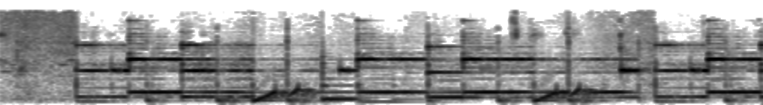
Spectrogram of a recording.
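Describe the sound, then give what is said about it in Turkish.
A phone rings for an incoming group voice call with a bright electronic melody of stepped tones, the tune repeating about twice, loud, with no voices over it. “Senin telefon şey çalıyor.”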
